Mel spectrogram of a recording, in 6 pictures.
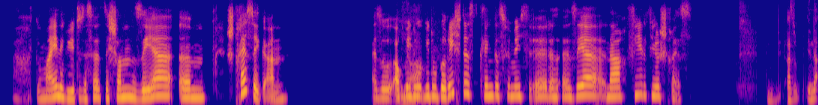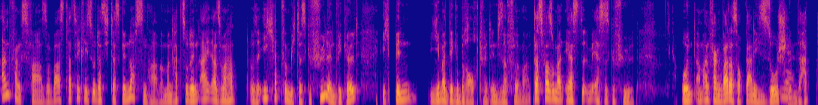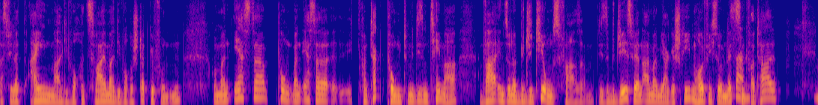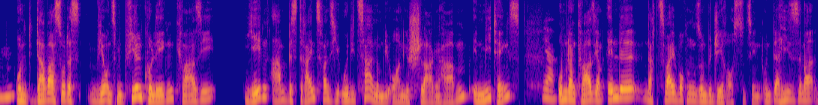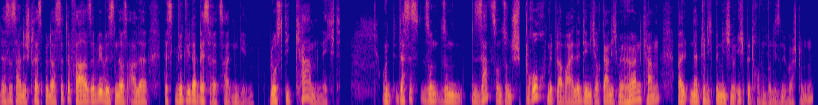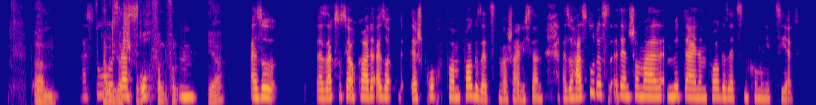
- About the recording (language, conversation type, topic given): German, advice, Wie viele Überstunden machst du pro Woche, und wie wirkt sich das auf deine Zeit mit deiner Familie aus?
- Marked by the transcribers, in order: other noise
